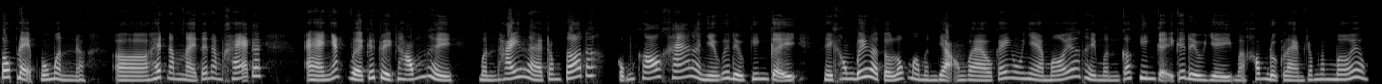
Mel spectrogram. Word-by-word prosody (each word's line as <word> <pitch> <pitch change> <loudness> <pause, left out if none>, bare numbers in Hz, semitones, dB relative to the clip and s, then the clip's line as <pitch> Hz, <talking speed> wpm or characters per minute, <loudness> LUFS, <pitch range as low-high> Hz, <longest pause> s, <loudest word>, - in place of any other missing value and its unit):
tốt 330 -1 +3
đẹp - - +3
của 220 - +1
mình, 230 -6 -1 0.4
ờ, 195 0 +2
hết 300 +7 0
năm 260 -3 -2
này 195 -3 0
tới 260 - -2
năm 275 -3 -4
khác 265 +6 +1
á. 395 - +2 0.4
À, 210 -2 +4
nhắc 315 - 0
về 235 -5 +5
cái 305 +9 0
truyền 245 -6 +4
thống 250 +6 +1
thì 200 - +3 0.3
mình 205 -2 -2
thấy 260 +9 +3
là 215 - +2
trong 240 +3 -5
Tết 310 +9 +4
á, 405 - 0 0.2
cũng 245 - -3
có 290 +6 +3
khá 315 +1 0
là 350 -5 -1
nhiều 210 -5 +1
cái 290 - -1
điều 230 -5 +3
kiêng 255 +4 -3
kị. 205 -5 +3 0.3
Thì 215 - +3
không 260 +4 -3
biết 290 +6 +3
là 340 - +4
từ 200 -5 0
lúc 260 +8 -1
mà 265 -5 -2
mình 205 -2 -4
dọn 200 -1 0
vào 195 -3 +1
cái 265 +8 -2
ngôi 280 -2 -3
nhà 230 -6 -1
mới 210 +7 -1
á, 360 +2 -2
thì 245 -8 0
mình 195 -1 -6
có 270 +7 -2
kiêng 280 -2 -1
kị - - -1
cái 310 - -2
điều 230 -6 +2
gì 190 -3 0
mà 195 - -7
không 255 0 -3
được 215 -3 -1
làm 190 -2 -1
trong 215 +3 -6
năm 235 0 -3
mới 230 +7 0
hông? 310 -5 -2
240 Hz, 280 wpm, -23 LUFS, 205-280 Hz, 0.4 s, về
